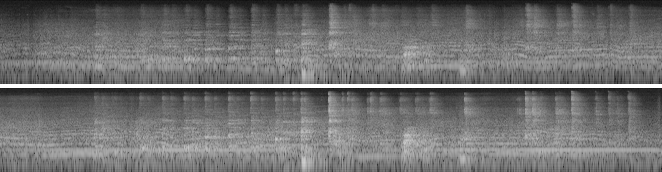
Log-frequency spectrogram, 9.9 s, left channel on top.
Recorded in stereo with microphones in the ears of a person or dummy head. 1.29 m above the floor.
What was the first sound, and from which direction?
Footsteps, 40° right (ahead or behind).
